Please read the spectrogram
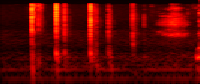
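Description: Computer keyboard typing: about half a dozen light keystroke clicks over the first second and a half, as a short line is typed into a code editor.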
